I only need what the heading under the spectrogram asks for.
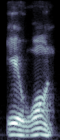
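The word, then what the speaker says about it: עָוֹן: गया पहला शब्द है एवन एवन spelling A वी ओ एन एवन उसका अगर उच्चारण अगर सही होना है अंग्रेजी में लिखेगा ए डब्लू वी ओ एन ई एवन एवन दूसरा शब्द यहां पर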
